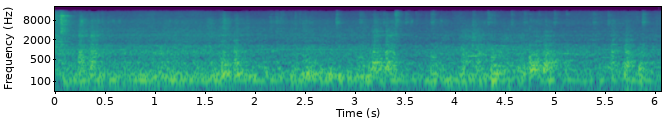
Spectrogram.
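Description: JR commuter train running along the line, heard from inside the front car behind the driver's cab: a steady rumble of wheels on rails and running gear with a low hum, broken by a few sharp clicks from the wheels on the track.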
